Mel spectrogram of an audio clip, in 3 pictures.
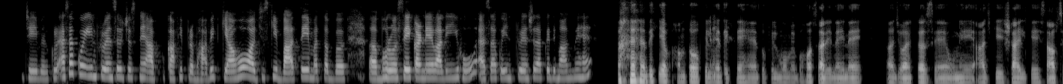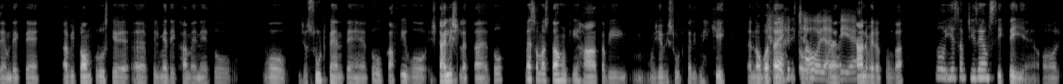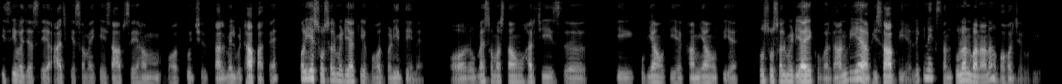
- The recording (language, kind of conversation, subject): Hindi, podcast, सोशल मीडिया ने आपके स्टाइल को कैसे बदला है?
- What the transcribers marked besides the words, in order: chuckle; other noise; in English: "एक्टर्स"; in English: "स्टाइल"; in English: "स्टाइलिश"; laughing while speaking: "अच्छा"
